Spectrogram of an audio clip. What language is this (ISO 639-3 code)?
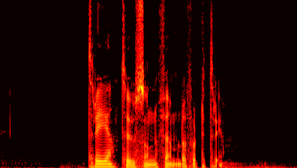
swe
